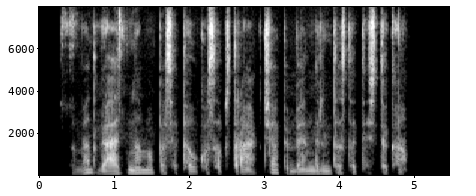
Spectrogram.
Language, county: Lithuanian, Kaunas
